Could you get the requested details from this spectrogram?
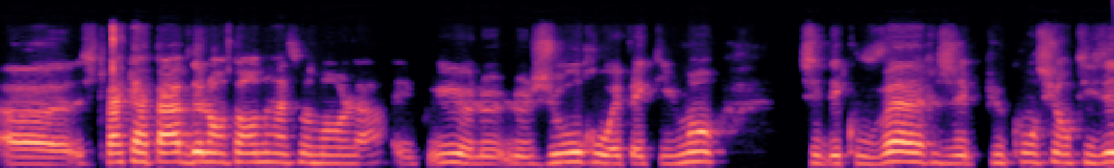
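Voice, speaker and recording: Against a quiet background, a woman with a dark, mellow tone speaks at medium pitch and a moderate pace, her intonation fairly even. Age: 50s. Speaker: coach and therapist. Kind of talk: interview conversation. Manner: hesitant, many fillers.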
